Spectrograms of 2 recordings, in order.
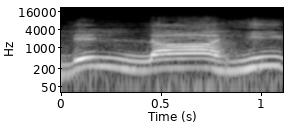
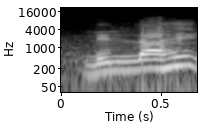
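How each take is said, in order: First: The final vowel is drawn out long. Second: The final vowel is short. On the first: The speaker calls it wrong. "लेकिन लिल्लाही कर देते हैं उसको" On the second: The speaker calls it right. "लिल्लाही कहना है"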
